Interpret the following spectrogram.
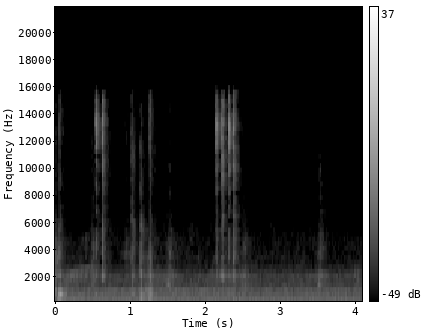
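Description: Faint, light clicks of a computer mouse, in quick pairs like double-clicks, three times over about two seconds, over a steady low hum.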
